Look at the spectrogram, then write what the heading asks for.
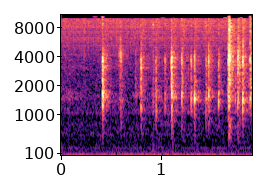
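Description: Computer keyboard typing as an artist name is entered into a web search form, many quick, light, uneven keystrokes clicking alone.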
